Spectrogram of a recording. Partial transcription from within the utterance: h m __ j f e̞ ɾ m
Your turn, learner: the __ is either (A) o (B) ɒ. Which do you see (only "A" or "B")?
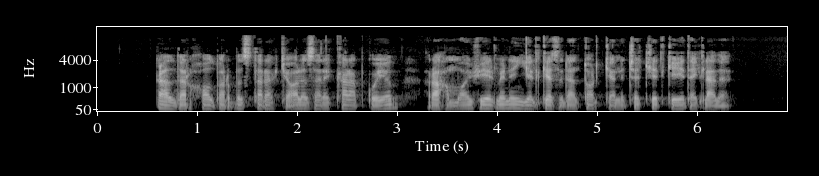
B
